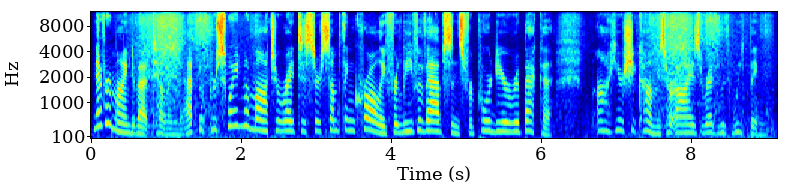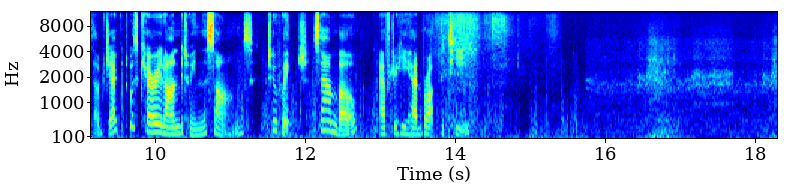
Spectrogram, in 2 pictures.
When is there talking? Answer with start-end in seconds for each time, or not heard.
0.0-14.2.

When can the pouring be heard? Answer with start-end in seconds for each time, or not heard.
not heard.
